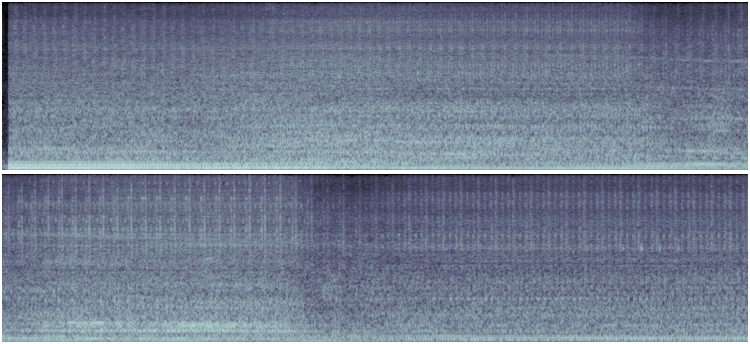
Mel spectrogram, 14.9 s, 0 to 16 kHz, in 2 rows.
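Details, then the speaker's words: 2019 Porsche Cayenne S 2.9 V6 twin-turbo (EA839) idling: steady light tick, about three per second; suspected failing rocker arms, same issue as in Audi RS4/RS5 engines, not yet confirmed before engine removal. "And because it's similar, we of course have the same rocker arm issue on this engine. Well, that's what I believe it will be from the noise it's making."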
